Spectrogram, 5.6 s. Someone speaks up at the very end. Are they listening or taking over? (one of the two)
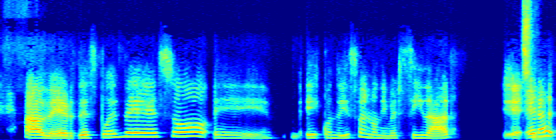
listening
